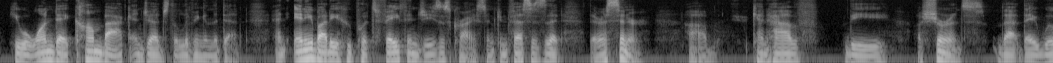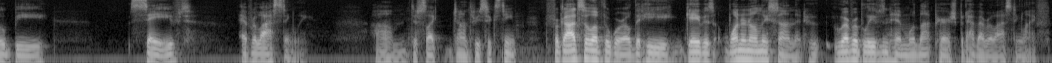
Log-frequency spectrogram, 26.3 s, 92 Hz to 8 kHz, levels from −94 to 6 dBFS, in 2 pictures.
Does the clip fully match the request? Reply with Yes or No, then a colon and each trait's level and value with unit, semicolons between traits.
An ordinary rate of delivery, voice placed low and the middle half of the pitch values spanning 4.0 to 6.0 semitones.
Yes: average, 160 wpm; very low, 85 Hz; average, 5.2 semitones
